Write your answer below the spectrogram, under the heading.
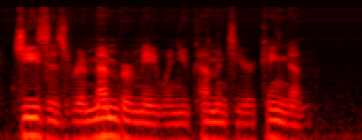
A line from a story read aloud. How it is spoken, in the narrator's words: it was just a faint whisper that came out of his mouth as he said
